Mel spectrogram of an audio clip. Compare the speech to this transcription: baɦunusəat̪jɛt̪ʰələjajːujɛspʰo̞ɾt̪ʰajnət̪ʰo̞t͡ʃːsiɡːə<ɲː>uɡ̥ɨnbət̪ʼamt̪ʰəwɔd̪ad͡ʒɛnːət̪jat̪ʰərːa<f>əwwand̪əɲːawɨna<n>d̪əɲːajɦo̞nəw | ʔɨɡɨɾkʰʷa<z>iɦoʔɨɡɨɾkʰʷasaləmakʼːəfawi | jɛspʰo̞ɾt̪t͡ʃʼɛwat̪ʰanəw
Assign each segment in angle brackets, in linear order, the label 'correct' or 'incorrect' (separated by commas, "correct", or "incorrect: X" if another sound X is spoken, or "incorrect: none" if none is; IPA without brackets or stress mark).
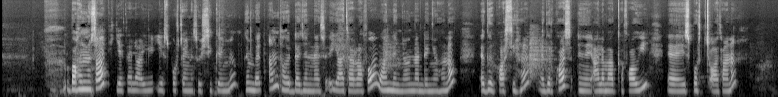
correct, correct, correct, incorrect: s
